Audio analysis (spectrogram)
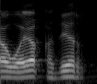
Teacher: فهنا راء ساكن وما قبلها حرف مكسور فترقق الراء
